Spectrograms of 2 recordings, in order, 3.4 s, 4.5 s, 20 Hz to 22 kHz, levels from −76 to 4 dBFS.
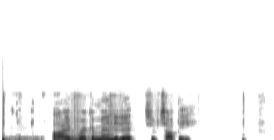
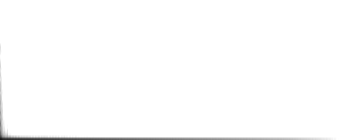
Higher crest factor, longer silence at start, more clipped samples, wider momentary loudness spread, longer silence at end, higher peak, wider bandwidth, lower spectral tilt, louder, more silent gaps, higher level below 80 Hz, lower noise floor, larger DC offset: about the same, 16 dB vs 12 dB; about the same, 0 s vs 0 s; neither; second, 17 LU vs 25 LU; second, 1.05 s vs 1.85 s; about the same, -2 dBFS vs 0 dBFS; first, 8 kHz vs 0.5 kHz; second, -6 dB/octave vs -14 dB/octave; second, -18 LUFS vs -14 LUFS; first, 0.60-0.64 s, 1.75-1.79 s vs none; second, -56 dBFS vs -12 dBFS; second, -39 dBFS vs -65 dBFS; neither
